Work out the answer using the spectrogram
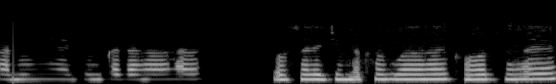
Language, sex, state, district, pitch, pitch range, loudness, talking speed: Hindi, female, Bihar, Purnia, 230 Hz, 225-235 Hz, -24 LUFS, 150 wpm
